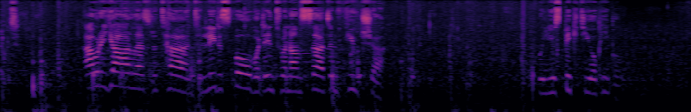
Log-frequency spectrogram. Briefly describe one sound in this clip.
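A woman speaks calmly and formally.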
